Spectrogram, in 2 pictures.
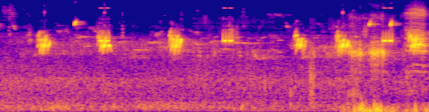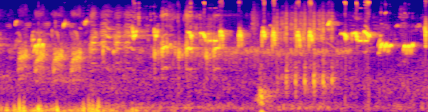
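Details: Song of a kerak basi (reed warbler), described as lavish and like a Javanese sikatan londo. Spaced high chips and squeaks grow into a faster, tumbling run of sharp twittering notes over faint low rumbling.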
